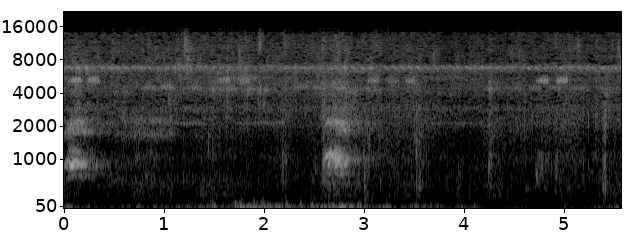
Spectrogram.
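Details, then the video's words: A barking deer calls very close by at dusk in the Tadoba Tiger Reserve area, giving two short, sharp, dog-like barks a few seconds apart, apparently sensing a leopard nearby. "एकदम नजदीक से बार्किंग डियर बोल रहा है"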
